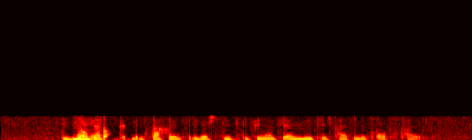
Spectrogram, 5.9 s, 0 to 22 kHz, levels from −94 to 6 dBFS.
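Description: Throughout the clip, the speech passed through tandem speech coding: it was decoded and re-encoded at each link boundary, with three separate low-rate speech coders working one after another. Each coder had to model the artefacts left by the previous one, so the errors stacked. The result is rough, muffled and warbly speech, with nothing above 3.8 kHz. That sound fits a chain like G.729A followed by two AMR-NB stages.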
